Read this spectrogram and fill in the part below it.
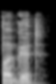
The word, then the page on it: buggered: British English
